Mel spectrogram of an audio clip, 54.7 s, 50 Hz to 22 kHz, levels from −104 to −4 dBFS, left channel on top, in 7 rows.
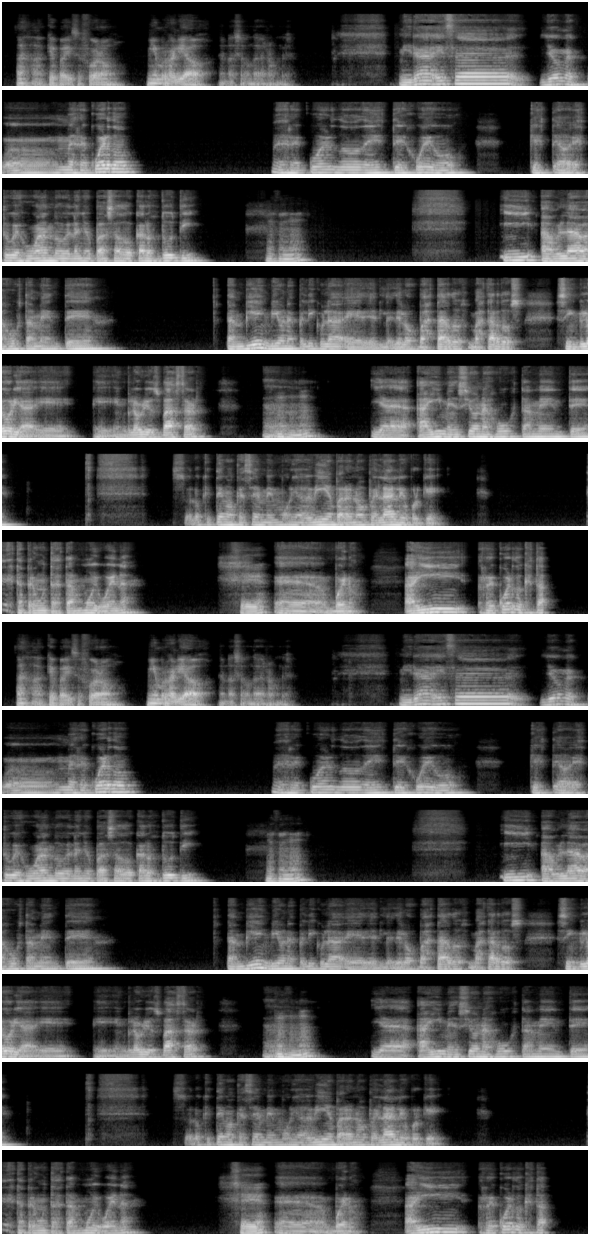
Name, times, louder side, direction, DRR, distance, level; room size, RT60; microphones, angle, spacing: voice 1, 0.2-1.6 1.9-3.8 19.1-19.7 34.9-35.4 49.9-50.5, right 2 dB, 25° right, 0.4 m, -29 dB
voice 2, 5.3-9.6 11.4-14.0 14.9-18.3 21.2-21.7 22.3-24.9 26.4-32.2 32.5-34.0 34.7-35.1 36.2-39.3 40.4-40.9 41.4-44.9 46.9-48.7 49.8-50.1 50.5-51.7 52.2-54.1, left 4 dB, 65° left, 0.4 m, -27 dB
4.5 x 2.7 x 2.3 m
head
